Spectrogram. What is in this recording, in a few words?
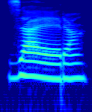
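"s'aera", female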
